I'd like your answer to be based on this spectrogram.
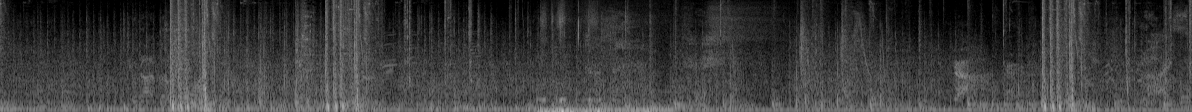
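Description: Gunfire in Halo Infinite cracks out in irregular bursts and single sharp shots, some loud and close, others fainter, while players talk intermittently over the action.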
